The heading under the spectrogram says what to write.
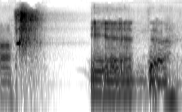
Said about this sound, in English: We got a little dog here barking. So that is not a ghost bark dog. That is a real dog. Well, sort of a real dog. It's about the size of a yard rat. Like a squirrel.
